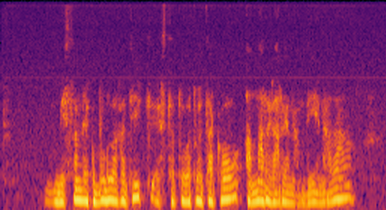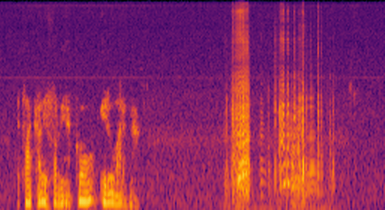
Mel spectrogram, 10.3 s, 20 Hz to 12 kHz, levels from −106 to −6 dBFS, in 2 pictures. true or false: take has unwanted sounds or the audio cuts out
true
